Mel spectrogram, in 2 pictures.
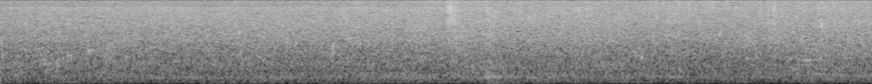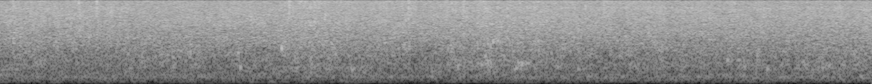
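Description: Water rushing and splashing steadily in a hatchery holding tank crowded with carp.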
